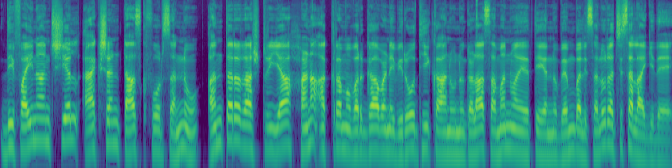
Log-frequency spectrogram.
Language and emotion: Kannada, neutral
